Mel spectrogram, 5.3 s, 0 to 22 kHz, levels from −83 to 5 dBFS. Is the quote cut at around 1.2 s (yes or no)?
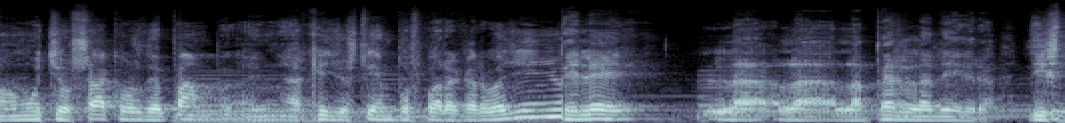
no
